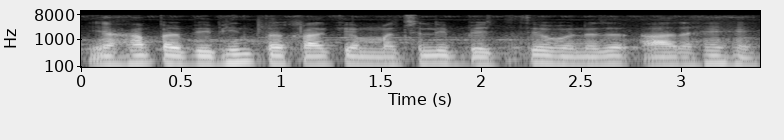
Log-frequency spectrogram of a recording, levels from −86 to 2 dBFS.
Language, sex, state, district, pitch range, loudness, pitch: Hindi, male, Bihar, West Champaran, 110-125 Hz, -15 LUFS, 120 Hz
